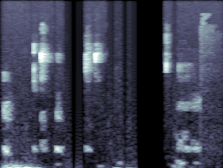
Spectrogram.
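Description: Faint computer keyboard keystrokes: a handful of short, soft clicks spread over two seconds, the loudest right at the start.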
